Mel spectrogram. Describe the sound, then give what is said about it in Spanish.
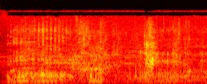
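A huge warg lets out a loud snarling roar during a battle, rumbling on for a second and a half without pause, with no voices over it. “Con su hacha espera a un huargo.”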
